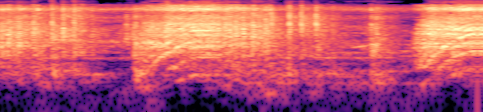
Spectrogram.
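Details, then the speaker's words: TVS Apache motorcycle that won't start on self or kick: harsh scraping grind with each slow kick, kick very tight and jammed even with spark plug removed; jammed starter one-way clutch. "आप लोगों ने देखा किस तरह से इसके engine से आवाज आ रही है उसकी किक बहुत ज्यादा टाइट है किक बिल्कुल एक जाम हो चुकी है"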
